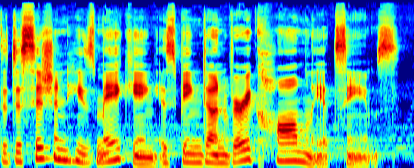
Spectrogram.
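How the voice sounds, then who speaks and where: With music playing behind her, a woman talks at a fairly slow pace in a fairly low pitch, her intonation lively. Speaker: spiritual podcast host. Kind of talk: spiritual meditation podcast narration. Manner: slow, methodical.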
